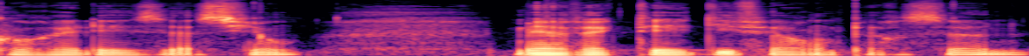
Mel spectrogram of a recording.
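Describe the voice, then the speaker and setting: A man with a fairly low pitch and ordinary pitch variation talks at a moderate pace in a dry, close sound with no echo, in a very clean recording with a silent background. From Portuguese family, grew up mostly in Washington DC. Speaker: film director. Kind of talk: interview. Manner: hesitant, many fillers.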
